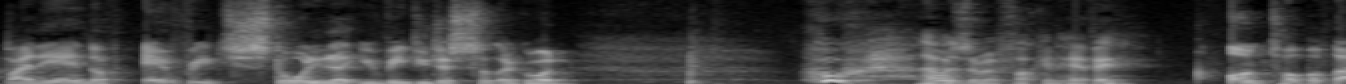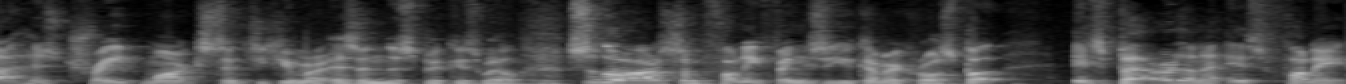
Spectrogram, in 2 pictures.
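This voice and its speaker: A man with a bright, forceful voice at a medium pitch, hosting a book review show. He talks informally and with gushing enthusiasm, putting heavy stress on the words that matter to him. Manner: gushing, emphatic, slows down to stress key words. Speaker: book review podcast host.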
